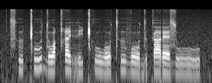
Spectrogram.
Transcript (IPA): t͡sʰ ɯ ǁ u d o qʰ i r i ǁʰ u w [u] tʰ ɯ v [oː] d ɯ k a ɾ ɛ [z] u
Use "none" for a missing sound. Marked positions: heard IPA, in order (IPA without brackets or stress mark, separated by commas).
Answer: o, o, z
